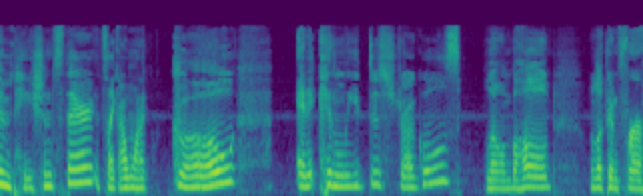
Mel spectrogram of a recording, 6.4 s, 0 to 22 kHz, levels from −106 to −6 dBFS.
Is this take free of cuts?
no; 1 cut; at 4.8 s

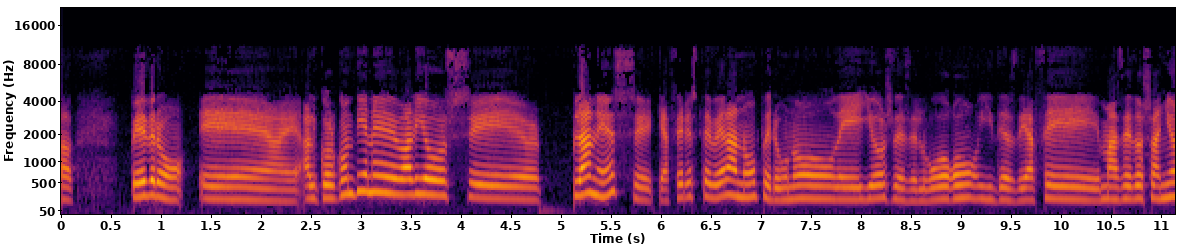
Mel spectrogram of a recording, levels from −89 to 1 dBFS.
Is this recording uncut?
yes; 0 cuts

